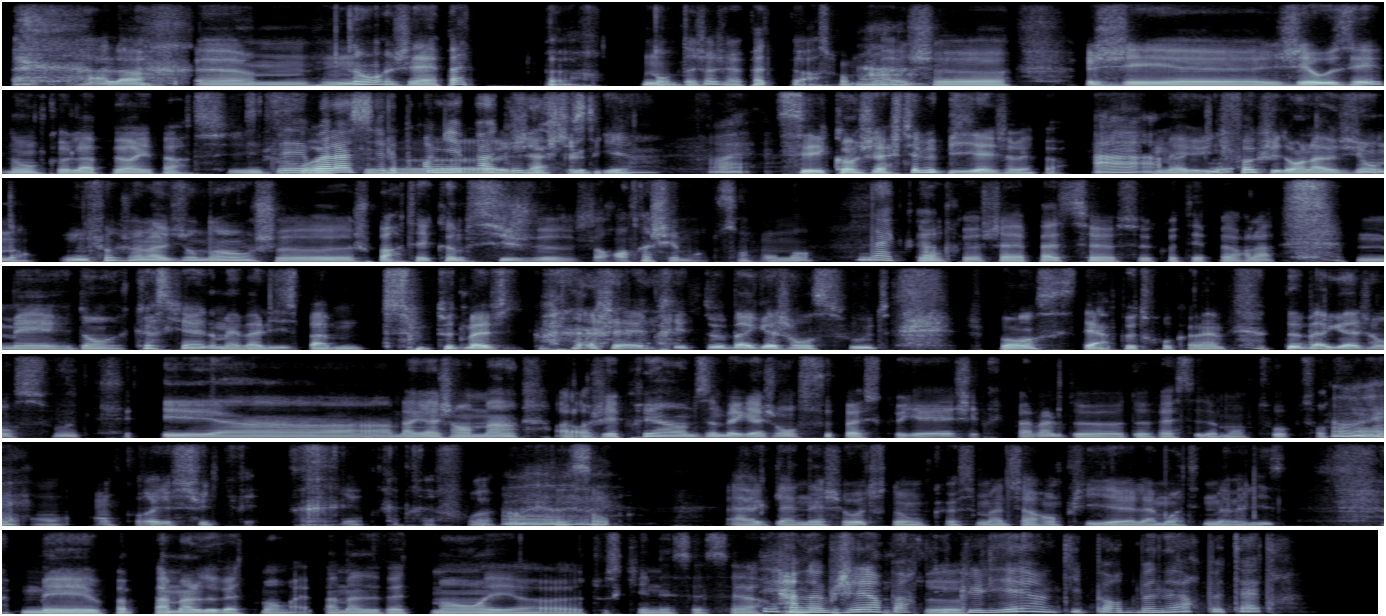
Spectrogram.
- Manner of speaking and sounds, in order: chuckle; chuckle; tapping; drawn out: "un"; stressed: "très"
- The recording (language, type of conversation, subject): French, podcast, Peux-tu raconter une fois où tu as osé malgré la peur ?
- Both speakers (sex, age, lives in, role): female, 50-54, France, host; male, 30-34, Spain, guest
